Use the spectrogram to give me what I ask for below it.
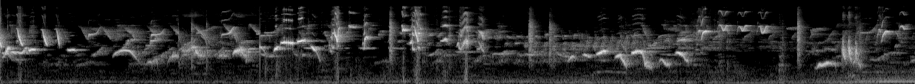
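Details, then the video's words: Long-kept, calm competition bird caught in the forest, tail 20 cm or more, in top form: a fast stream of chattering chirps, downslurred whistles and clicks, sliding notes and brief buzzy trills, barely pausing. "Burung event ori hutan ekor 20cm up lg on banget prestasi burung hutan gk giras ya rawatan lama."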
